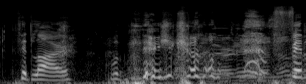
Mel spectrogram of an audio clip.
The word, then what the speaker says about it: FIDLAR: fans wouldn't know my name is pronounced fidlar fidlar well there you go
